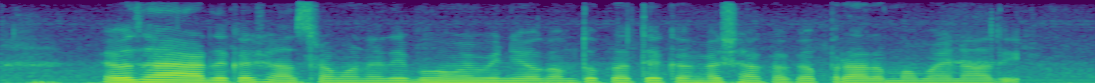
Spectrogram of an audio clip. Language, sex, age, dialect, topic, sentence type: Telugu, female, 25-30, Telangana, banking, statement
